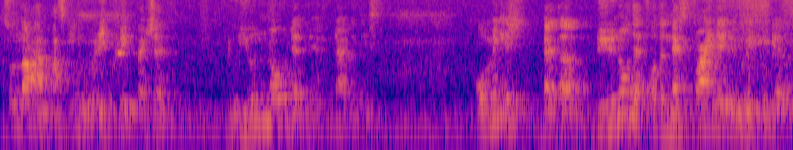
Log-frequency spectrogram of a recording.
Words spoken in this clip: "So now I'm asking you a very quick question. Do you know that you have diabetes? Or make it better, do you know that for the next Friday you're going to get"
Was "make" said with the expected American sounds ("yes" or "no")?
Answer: no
